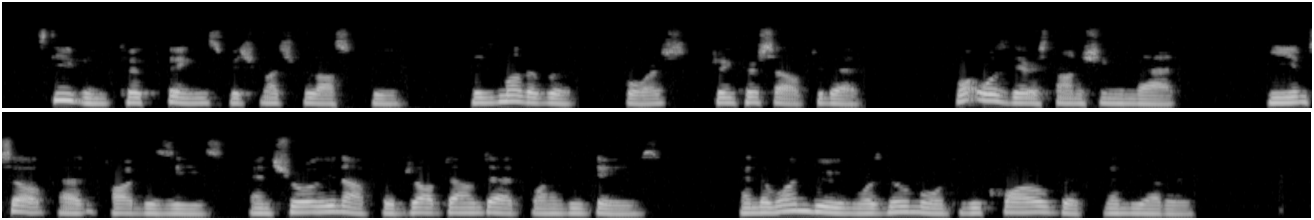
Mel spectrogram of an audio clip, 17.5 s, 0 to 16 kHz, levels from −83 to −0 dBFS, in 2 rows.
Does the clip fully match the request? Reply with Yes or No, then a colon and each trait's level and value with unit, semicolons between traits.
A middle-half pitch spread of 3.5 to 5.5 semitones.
No: average, 2.8 semitones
